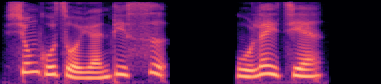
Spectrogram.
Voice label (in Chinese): 配音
